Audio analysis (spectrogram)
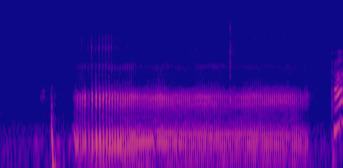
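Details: Miss Poppy, a pet dog, lets out a sustained low growly rumble of about two seconds, steady and droning, after being woken from sleep indoors, with a short sharp sound at the end.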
